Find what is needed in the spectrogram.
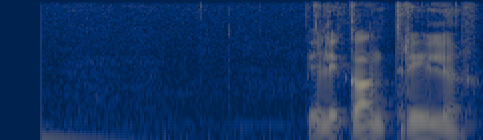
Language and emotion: Russian, neutral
